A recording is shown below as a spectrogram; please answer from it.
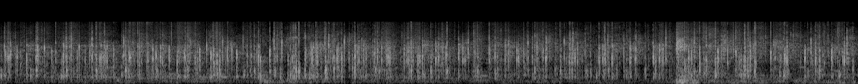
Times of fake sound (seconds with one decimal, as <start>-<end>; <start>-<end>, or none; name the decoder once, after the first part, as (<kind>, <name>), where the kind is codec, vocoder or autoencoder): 0.0-2.5 (codec, DAC); 3.8-5.7; 6.6-7.8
